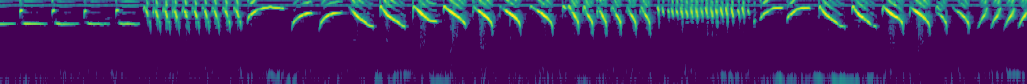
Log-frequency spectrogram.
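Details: Canary song opening with a steady high whistled note, then fast descending whistled trills and buzzy rolling phrases in quick succession, energetic and continuous throughout.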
